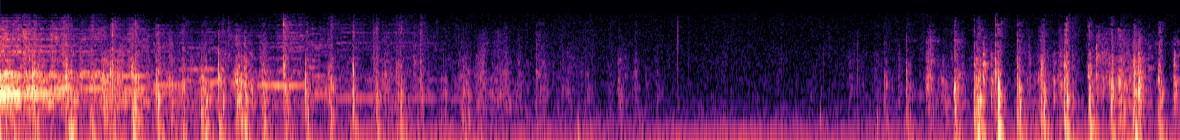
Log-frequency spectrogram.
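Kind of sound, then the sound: animal, horse-drawn wagon hooves clip-clopping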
